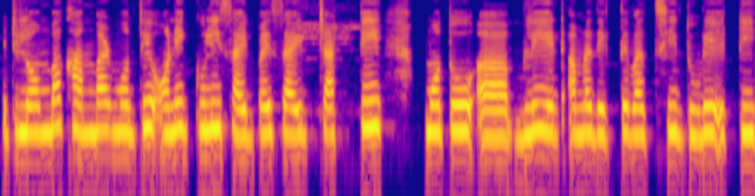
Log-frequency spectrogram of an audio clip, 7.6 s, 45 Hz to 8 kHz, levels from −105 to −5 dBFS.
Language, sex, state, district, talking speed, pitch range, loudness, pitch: Bengali, female, West Bengal, Malda, 135 wpm, 230-255 Hz, -17 LUFS, 240 Hz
